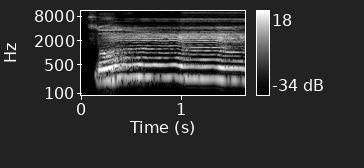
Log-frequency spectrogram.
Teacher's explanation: ثم میم کے اوپر تشدید ہے تو یہاں پر غنہ کر کے پڑھیں گے۔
